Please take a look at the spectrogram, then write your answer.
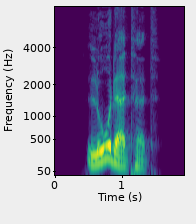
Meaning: inflection of lodern: 1. second-person plural preterite 2. second-person plural subjunctive II
- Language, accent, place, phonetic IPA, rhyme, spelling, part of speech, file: German, Germany, Berlin, [ˈloːdɐtət], -oːdɐtət, lodertet, verb, De-lodertet.ogg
